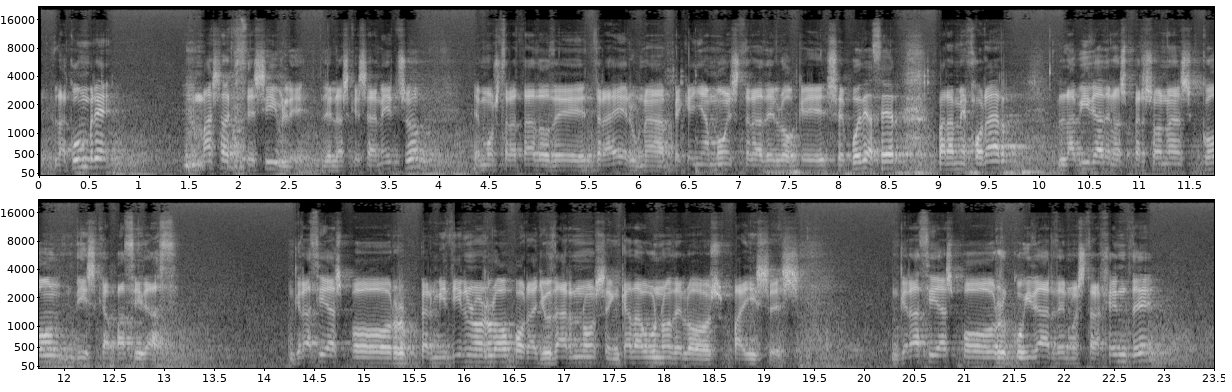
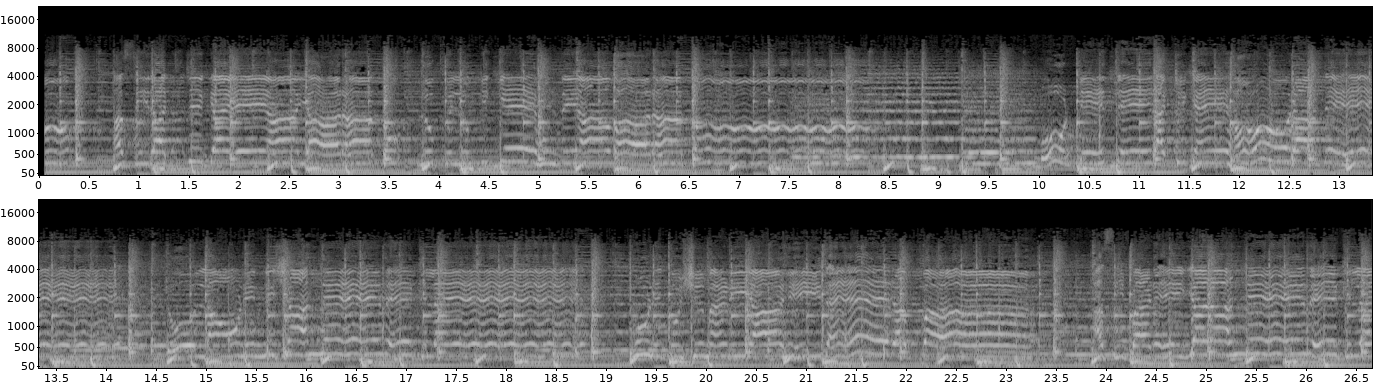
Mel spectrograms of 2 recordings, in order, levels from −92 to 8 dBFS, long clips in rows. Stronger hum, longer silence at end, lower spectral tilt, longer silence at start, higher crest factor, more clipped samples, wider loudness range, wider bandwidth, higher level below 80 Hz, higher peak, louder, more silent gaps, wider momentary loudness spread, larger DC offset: neither; about the same, 0 s vs 0 s; second, -1 dB/octave vs -5 dB/octave; about the same, 0 s vs 0.05 s; about the same, 16 dB vs 16 dB; neither; about the same, 2 LU vs 2 LU; first, over 20 kHz vs 11 kHz; second, -40 dBFS vs -32 dBFS; first, 0 dBFS vs -4 dBFS; first, -13 LUFS vs -20 LUFS; neither; first, 14 LU vs 4 LU; second, under 0.1% vs 0.3%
